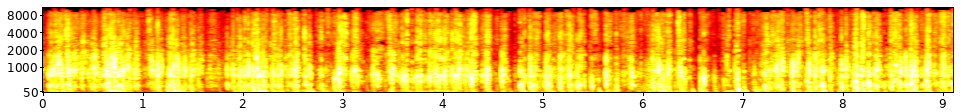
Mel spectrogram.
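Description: A small, hollow kraft cardboard box is held in both hands while fingertips tap rapidly on its sides and edges. The result is a dense, continuous patter of short, dry, hollow taps centred in the mid range around 1 kHz, with almost no ring and little low or high content.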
